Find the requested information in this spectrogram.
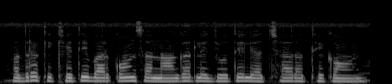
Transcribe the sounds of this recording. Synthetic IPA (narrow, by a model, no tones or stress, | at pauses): əd̪ɾəkikʰeːt̪ibaːɾkɔːnsanaːɡəɾled͡ʒoːt̪eleɐtːʃʰaɾət̪ʰekɔːn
